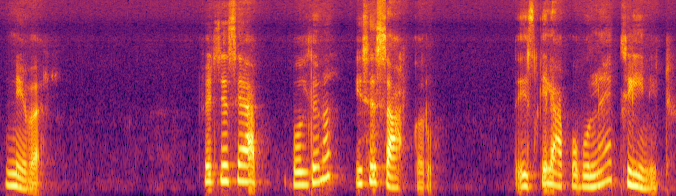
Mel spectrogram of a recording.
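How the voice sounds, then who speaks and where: A woman teaching parents everyday English phrases to use with children, repeating each phrase slowly and carefully. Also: on the high side, vocal fry, mellow, muffled recording. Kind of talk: spoken English lesson for parents.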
